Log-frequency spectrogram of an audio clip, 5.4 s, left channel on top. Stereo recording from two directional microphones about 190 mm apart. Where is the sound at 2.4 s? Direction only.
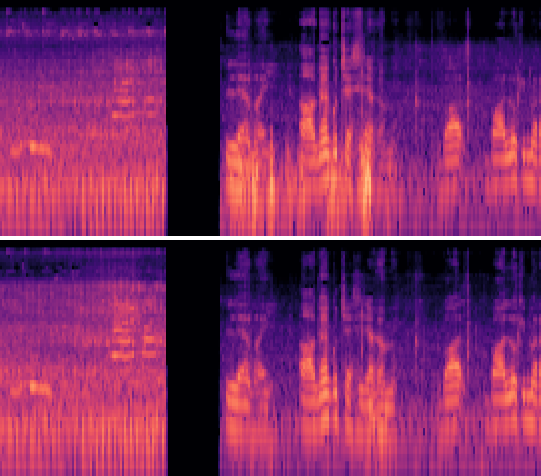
5° left (ahead or behind).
